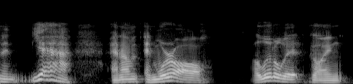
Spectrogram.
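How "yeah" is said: a high, falling yeah from the crowd; imitating crowd yeah. Worshippers egging on the pastor, a high, fervent yeah. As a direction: answer the preacher like an eager congregant. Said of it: "people were behind us going".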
